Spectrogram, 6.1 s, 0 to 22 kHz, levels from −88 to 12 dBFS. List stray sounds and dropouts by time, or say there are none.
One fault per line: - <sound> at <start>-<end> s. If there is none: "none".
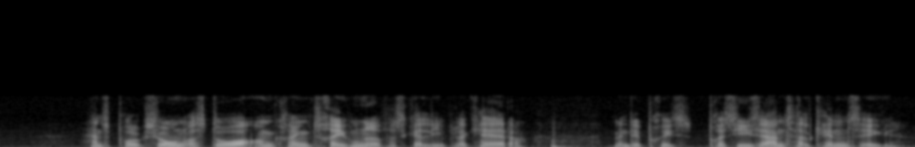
- thud at 3.7-3.9 s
